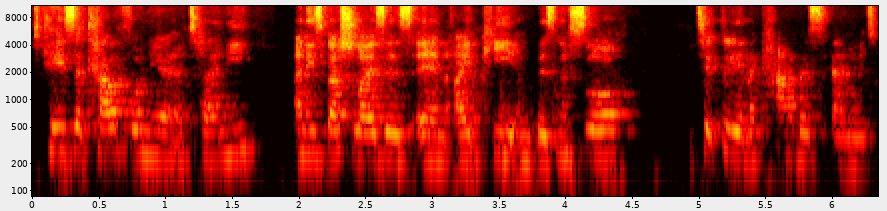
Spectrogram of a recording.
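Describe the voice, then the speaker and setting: A woman organizing the program introduces a guest speaker in a relaxed way, with filler ums. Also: fairly high pitch, fairly quick. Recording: roomy with faint background hum.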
